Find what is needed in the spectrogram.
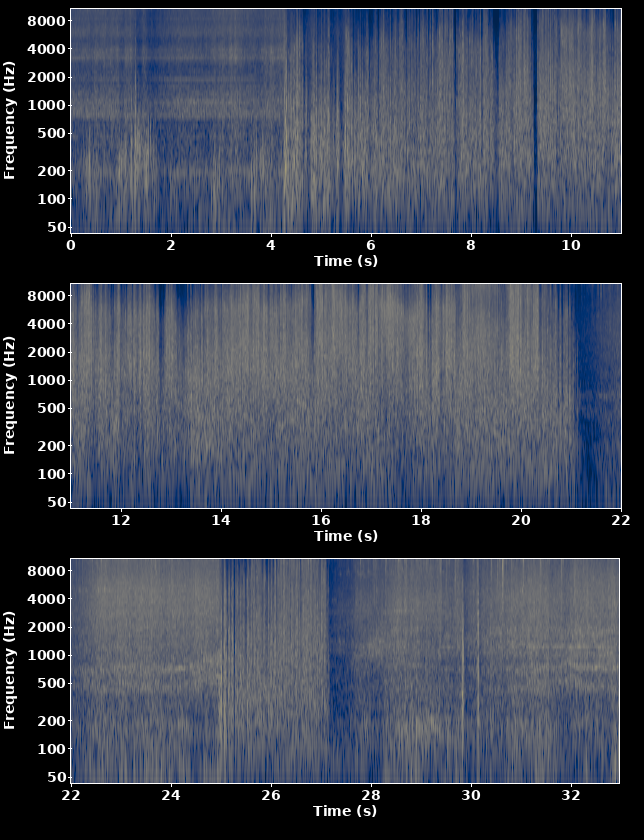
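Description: Strong, gusty thunderstorm wind buffeting the microphone: a loud, steady rush with sudden gusts. It drops away briefly twice in the second half.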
